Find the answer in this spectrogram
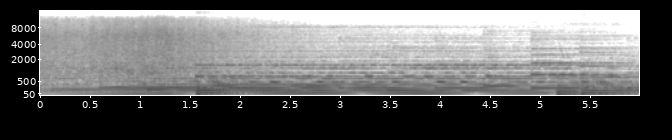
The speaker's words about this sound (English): Water. So familiar the sound of its sparkling play here in Rome's streets and squares, in the great fountains of its master artists and architects, in its friendly beaky fontanelle, where the water runs and runs.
